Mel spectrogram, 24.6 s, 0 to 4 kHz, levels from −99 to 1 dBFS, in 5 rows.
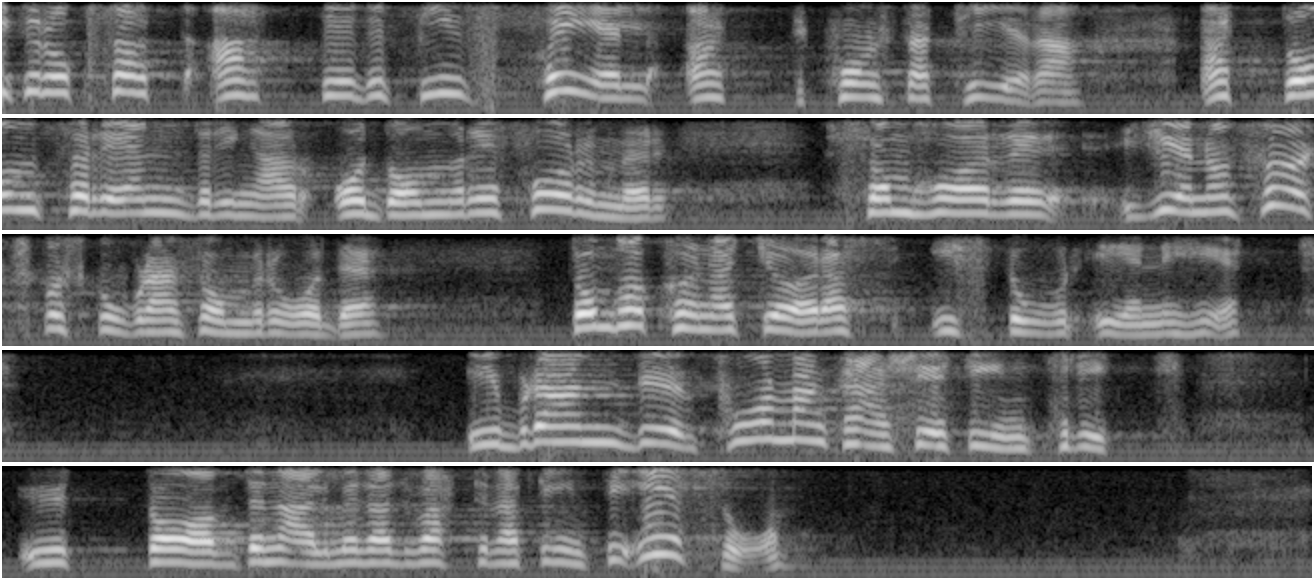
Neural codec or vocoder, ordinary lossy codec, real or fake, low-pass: none; Opus, 32 kbps; real; 3.6 kHz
